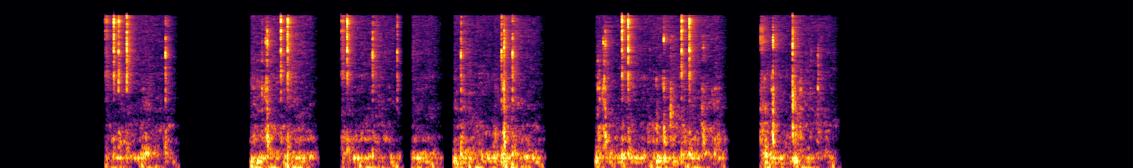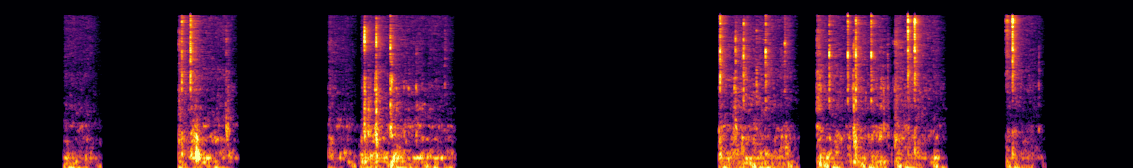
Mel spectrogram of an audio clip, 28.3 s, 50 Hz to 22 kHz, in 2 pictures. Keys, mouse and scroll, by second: 2.1-3.2 middle drag, 3.2 ctrl+Tab, 4.3 click, 4.7-5.1 middle drag, 5.1-5.8 scroll up 4, 5.8-7.4 shift+middle drag, 7.4 ctrl+Tab, 8.2 2, 8.5 alt+click, 9.4 g, 17.3 KP_1, 18.6 g, 23.5-23.9 middle drag, 23.9-24.5 scroll down 1, 24.5-25.2 shift+middle drag, 25.2 ctrl+Tab, 26.2-26.7 middle drag, 26.7 click.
